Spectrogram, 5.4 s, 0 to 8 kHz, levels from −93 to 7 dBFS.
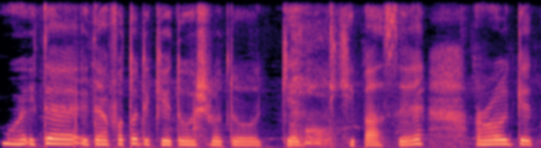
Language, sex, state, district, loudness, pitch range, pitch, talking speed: Nagamese, female, Nagaland, Kohima, -18 LUFS, 195-235 Hz, 215 Hz, 145 wpm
